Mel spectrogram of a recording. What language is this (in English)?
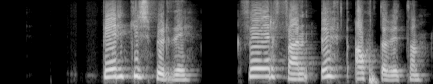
Icelandic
